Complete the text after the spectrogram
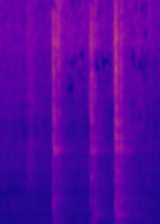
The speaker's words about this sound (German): die Mandeln sollten jetzt schon ein bisschen mit dem Öl dann ein bisschen braten, weil dann entfaltet sich auch der Geschmack besser.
